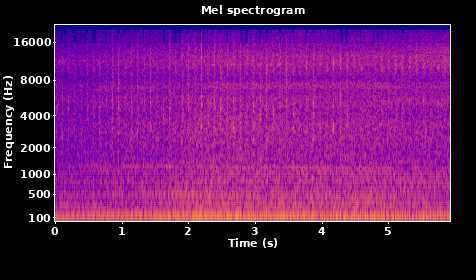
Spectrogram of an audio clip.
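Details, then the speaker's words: Ram 1500 Hemi, cold first thing in the morning. A sharp, fairly even tick about three times a second sounds on both banks, judged not a lifter or camshaft tick. Suspected exhaust manifold leak from a rear exhaust stud, unconfirmed until opened. "I can tell off the bat. That is not a Hemi tick. Y'all hear that? Ladies and gentlemen, that is a tick."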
